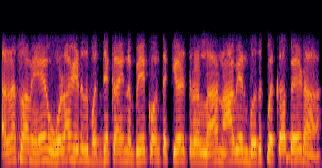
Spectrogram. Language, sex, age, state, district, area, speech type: Kannada, male, 60+, Karnataka, Bellary, rural, conversation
